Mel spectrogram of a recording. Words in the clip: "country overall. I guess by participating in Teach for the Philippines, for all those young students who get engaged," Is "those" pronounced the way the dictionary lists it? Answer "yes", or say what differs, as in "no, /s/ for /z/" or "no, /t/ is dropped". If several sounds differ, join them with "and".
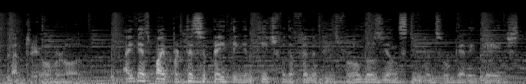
yes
